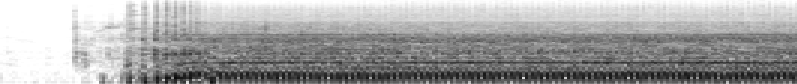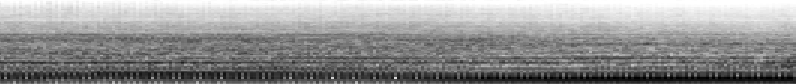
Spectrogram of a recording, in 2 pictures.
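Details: Viking petrol lawnmower taken in part-exchange with a suspected bent crank, later found not bent (the blade boss protected the engine). It has an automatic choke and a fairly new plug, catches within a second of the pull and settles into a steady, even drone with no knocks or misses. Normal running.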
